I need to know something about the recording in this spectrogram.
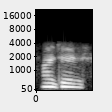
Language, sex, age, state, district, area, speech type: Nepali, female, 45-60, West Bengal, Darjeeling, rural, conversation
